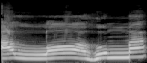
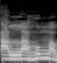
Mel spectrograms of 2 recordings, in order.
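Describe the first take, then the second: First: The word is said in a careful classical pronunciation. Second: The word is said in a common careless pronunciation. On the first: The speaker calls it right. "সঠিক উচ্চারণ।" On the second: The speaker calls it wrong. "অনেকে আল্লাহুম্মা বলে, এটা ভুল উচ্চারণ।"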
